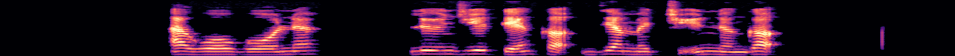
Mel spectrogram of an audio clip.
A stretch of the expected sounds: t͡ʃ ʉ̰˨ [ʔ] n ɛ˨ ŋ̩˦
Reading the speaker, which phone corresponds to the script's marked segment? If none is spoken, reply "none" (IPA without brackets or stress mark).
ʔ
